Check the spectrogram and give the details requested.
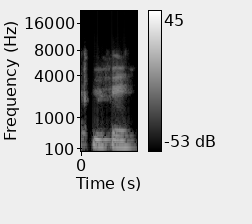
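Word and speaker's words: CUFI: You know, like I promote Kufi, or is it Kufi? How do you pronounce it? I say Kufi. Some people say Kufi, Christians United for Israel.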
